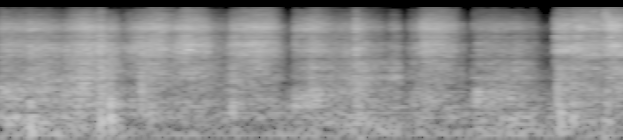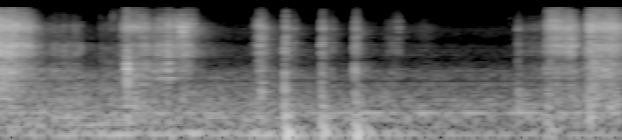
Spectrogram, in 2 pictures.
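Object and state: Styrofoam mannequin head being rubbed.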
